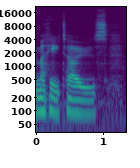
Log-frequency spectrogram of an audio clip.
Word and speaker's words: mojito: Uh we sat on the riverbank and drank lots of beer uh and lots of mojitos and uh it's pronounced mojito.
